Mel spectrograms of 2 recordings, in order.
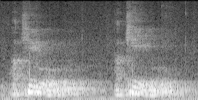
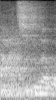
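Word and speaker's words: archive: 퍼스널, 패키지, 아케이브. 이번에 됐나요? 아케이브. 옛날 아치브라고 읽었잖아. 아치브. 아케이브.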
